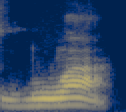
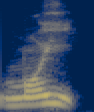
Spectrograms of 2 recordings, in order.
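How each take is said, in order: First: The vowel sounds like wa. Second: The vowel sounds like oy. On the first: The speaker calls it right. "It's मुआ" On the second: The speaker calls it wrong. "It's not मोई"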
